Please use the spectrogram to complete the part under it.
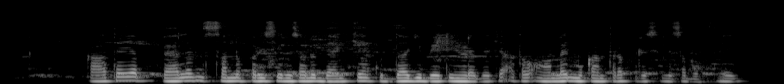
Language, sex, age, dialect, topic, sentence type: Kannada, male, 41-45, Mysore Kannada, banking, question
